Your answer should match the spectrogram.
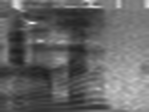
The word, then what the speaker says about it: ermine: Is that how it's pronounced? Ermine? – Ermine.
